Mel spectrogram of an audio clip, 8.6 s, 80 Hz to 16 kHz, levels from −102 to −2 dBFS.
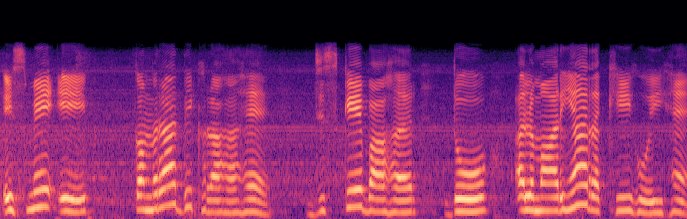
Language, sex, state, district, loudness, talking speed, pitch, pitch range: Hindi, male, Punjab, Fazilka, -15 LUFS, 90 wpm, 220 Hz, 200-240 Hz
